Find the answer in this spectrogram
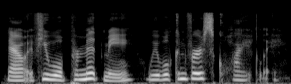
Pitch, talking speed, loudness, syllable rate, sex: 215 Hz, 205 wpm, -17 LUFS, 5.2 syllables/s, female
